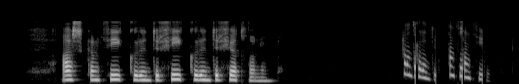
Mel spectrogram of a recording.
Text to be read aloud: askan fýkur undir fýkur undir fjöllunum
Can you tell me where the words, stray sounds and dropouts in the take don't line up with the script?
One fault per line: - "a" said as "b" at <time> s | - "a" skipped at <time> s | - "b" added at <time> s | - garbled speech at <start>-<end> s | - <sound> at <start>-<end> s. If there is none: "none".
- chirp at 4.0-4.9 s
